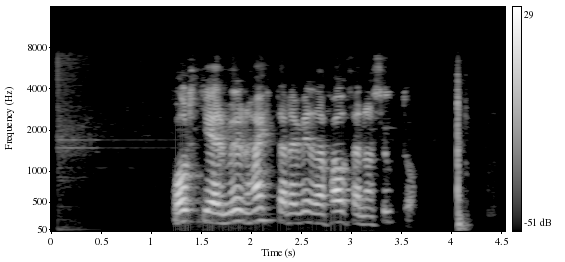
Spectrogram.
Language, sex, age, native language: Icelandic, male, 70-79, Icelandic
